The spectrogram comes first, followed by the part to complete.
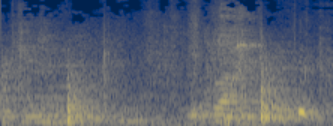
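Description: Indistinct voices talking, with a couple of sharp knocks in between.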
